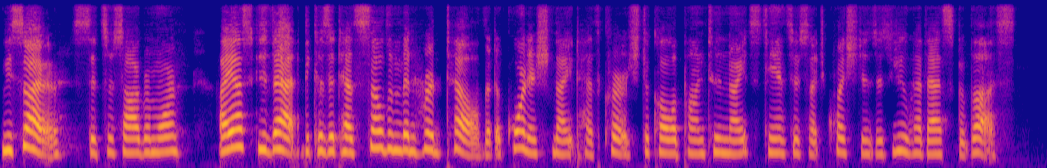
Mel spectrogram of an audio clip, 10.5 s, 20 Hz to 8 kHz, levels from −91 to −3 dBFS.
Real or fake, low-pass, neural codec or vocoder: fake; 7.2 kHz; codec, 32 kHz, 1.9 kbps, SNAC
